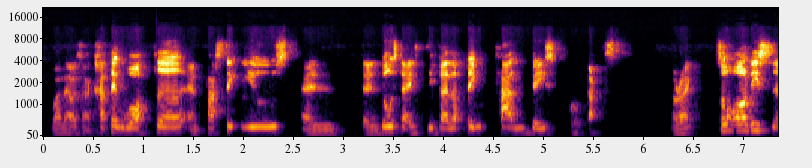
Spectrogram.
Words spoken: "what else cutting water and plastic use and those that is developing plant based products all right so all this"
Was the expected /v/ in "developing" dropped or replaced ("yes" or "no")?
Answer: no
